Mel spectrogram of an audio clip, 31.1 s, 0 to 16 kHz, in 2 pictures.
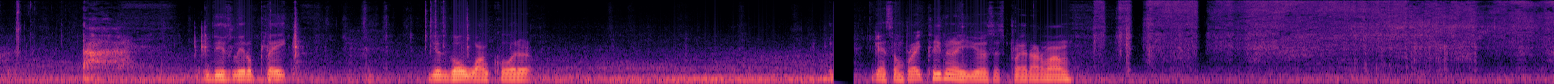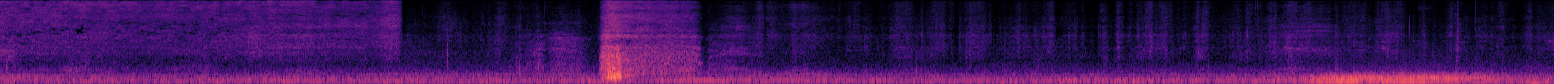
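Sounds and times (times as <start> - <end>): aerosol can spraying: 11.0 - 19.6.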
